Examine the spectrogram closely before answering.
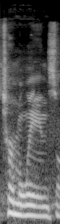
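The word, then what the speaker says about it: Termalaine: He got 4 tourmalines. Is it tourmaline or tourmaline? Oh. I keep saying tourmaline, but Pat says tourmaline, so I'm like, well, am I wrong?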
